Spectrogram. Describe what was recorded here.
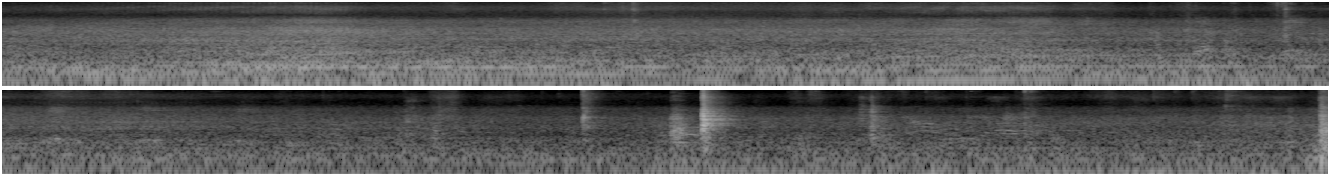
In front of the supermarket, Traffic Sound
